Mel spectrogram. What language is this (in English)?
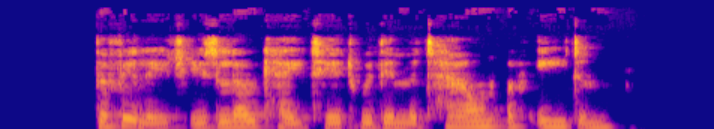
English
